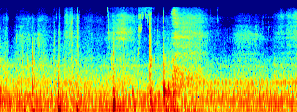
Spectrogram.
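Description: Boat motor running steadily at trolling speed, a low even hum, with a few sharp knocks from gear being handled on the boat deck.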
